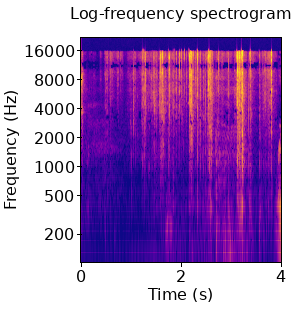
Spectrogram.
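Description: A foil trading-card pack wrapper being torn open and crinkled in the hands: a run of irregular crackling rips that starts about a second in, loudest around two and three seconds in.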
